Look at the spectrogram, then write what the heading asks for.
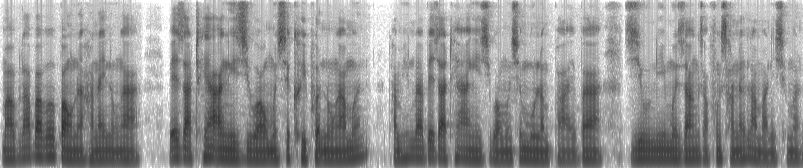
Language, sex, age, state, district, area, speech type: Bodo, male, 60+, Assam, Chirang, urban, spontaneous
